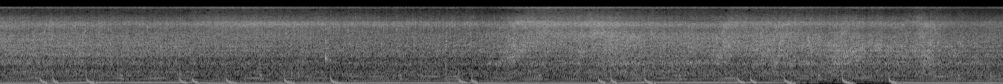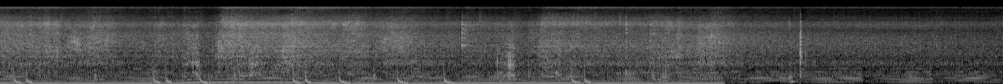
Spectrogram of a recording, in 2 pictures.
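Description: Blended tomato frying in hot oil with onions and green chillies in a metal pan, sizzling loudly, with a metal spoon stirring and clicking against the pan. The sizzle eases off toward the end.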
